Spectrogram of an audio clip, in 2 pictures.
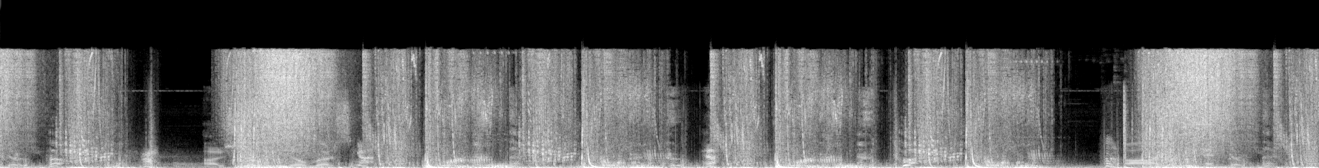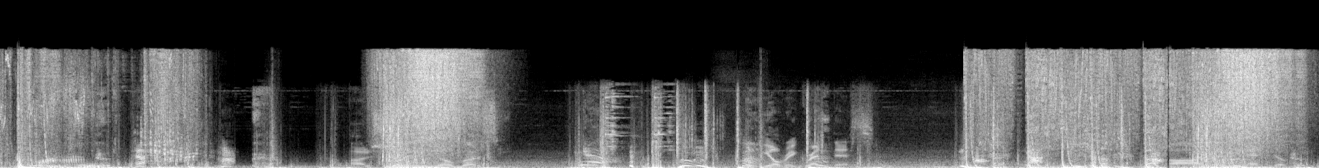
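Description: Punches and kicks land with heavy, rapid thuds.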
